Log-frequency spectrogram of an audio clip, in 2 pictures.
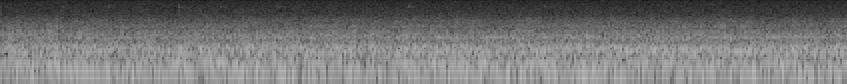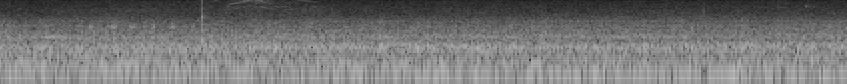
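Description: Steady distant rumble of a train running along a hillside railway track, with a low hum. A brief high chirp sounds about five seconds in.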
